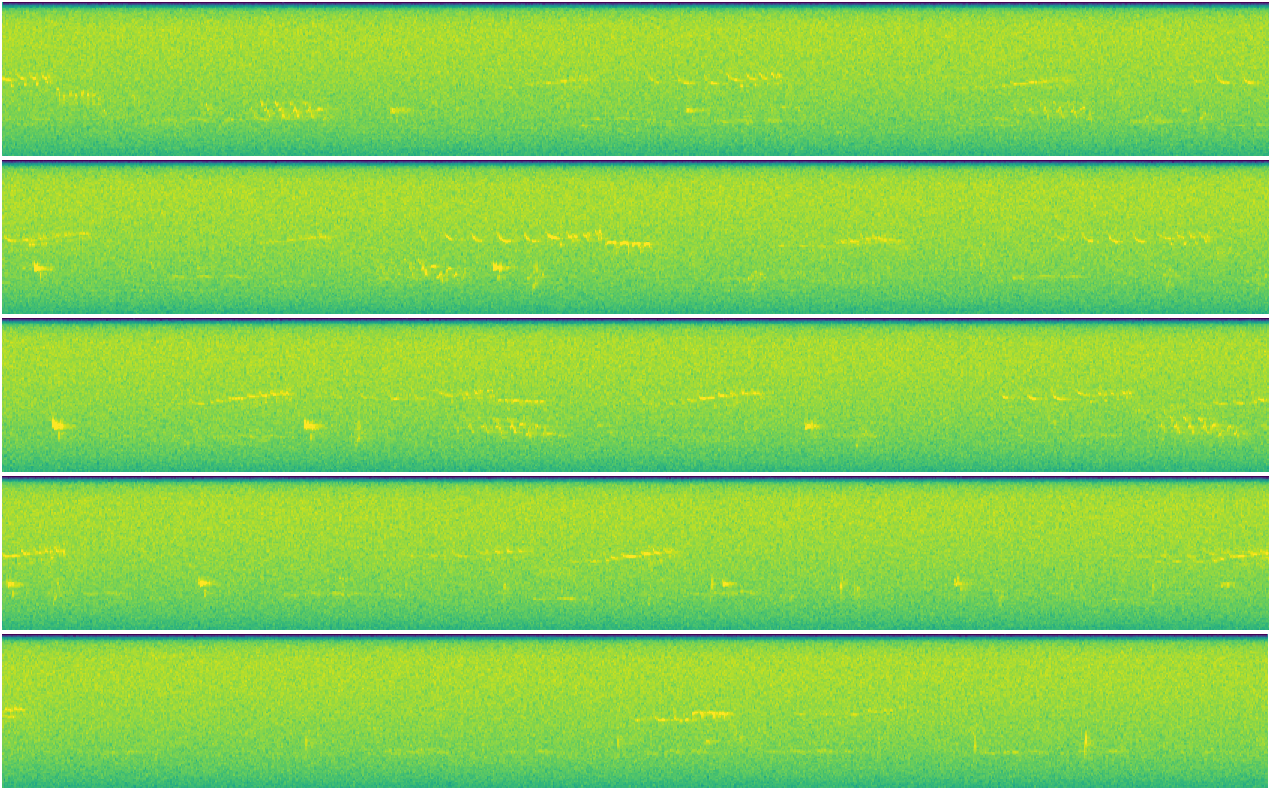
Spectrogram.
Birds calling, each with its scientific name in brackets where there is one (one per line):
Mountain Chickadee (Poecile gambeli)
Golden-crowned Kinglet (Regulus satrapa)
Red-breasted Nuthatch (Sitta canadensis)
Dusky Flycatcher (Empidonax oberholseri)
Yellow-rumped Warbler (Setophaga coronata)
